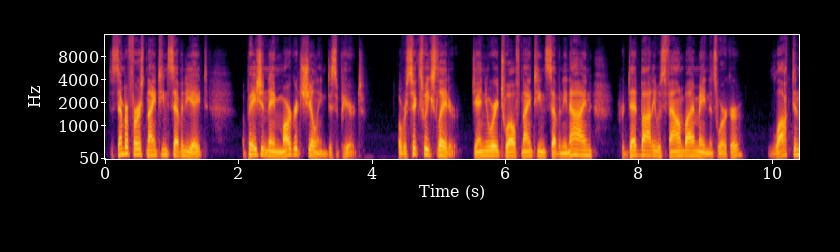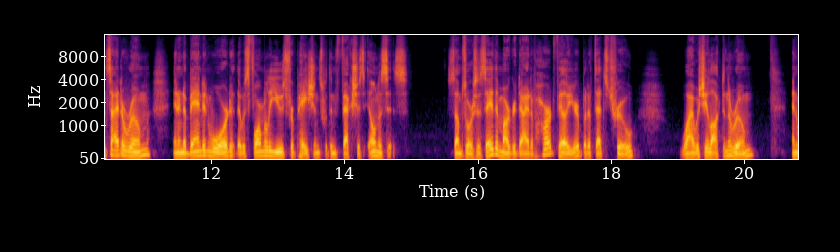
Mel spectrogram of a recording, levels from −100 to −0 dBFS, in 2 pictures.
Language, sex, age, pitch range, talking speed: English, male, 40-59, 105-135 Hz, 180 wpm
